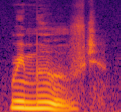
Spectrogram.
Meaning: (adjective) 1. Separated in time, space, or degree 2. Of a different generation, older or younger; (verb) simple past and past participle of remove
- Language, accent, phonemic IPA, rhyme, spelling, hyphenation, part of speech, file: English, US, /ɹɪˈmuːvd/, -uːvd, removed, re‧moved, adjective / verb, En-us-removed.ogg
